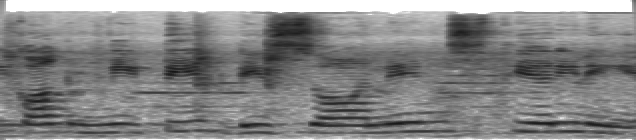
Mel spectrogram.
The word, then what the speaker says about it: dissonance: अब डिसोनेंस हमें पता है कि इसका सही प्रोनाउंसिएशन है, वी विल नॉट से डिसोनेंस, we will say डिसोनेंस। इसमें जेड का भी साउंड नहीं है और जॉ नहीं आएगा। डिसोनेंस।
